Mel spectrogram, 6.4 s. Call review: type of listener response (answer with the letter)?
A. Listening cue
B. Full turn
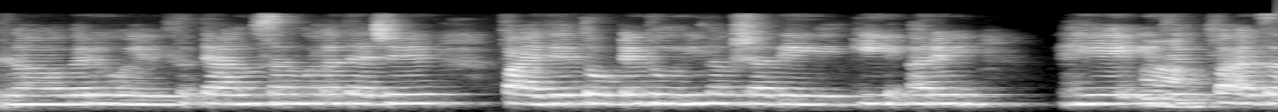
A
